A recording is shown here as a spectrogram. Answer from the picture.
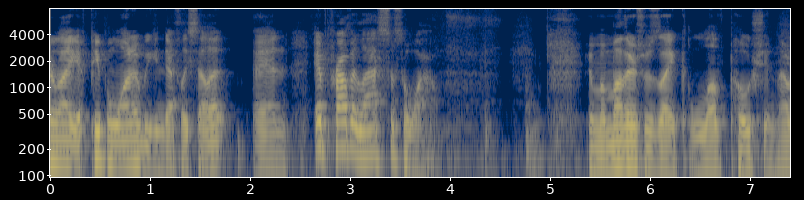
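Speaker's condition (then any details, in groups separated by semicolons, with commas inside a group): No condition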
